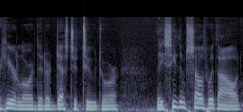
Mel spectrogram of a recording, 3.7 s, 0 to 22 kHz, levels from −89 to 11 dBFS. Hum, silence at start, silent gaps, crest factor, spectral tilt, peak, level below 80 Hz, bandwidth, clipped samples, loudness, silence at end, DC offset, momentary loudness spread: none; 0 s; none; 14 dB; -5.5 dB/octave; -12 dBFS; -42 dBFS; 12 kHz; under 0.1%; -25 LUFS; 0 s; under 0.1%; 6 LU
